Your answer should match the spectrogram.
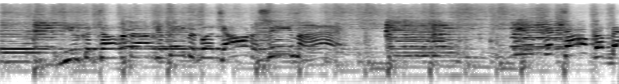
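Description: Live blues band playing an instrumental stretch between vocal lines, with electric guitar, saxophone, bass and drums.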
